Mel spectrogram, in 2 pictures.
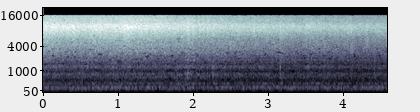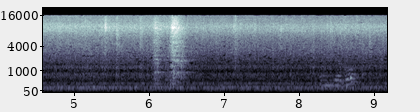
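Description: Onion stalks and potato hit hot oil seasoned with black cumin in a frying pan, with a loud steam-laden sizzle that starts strong and slowly eases, broken by a few stirring clinks near the end.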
